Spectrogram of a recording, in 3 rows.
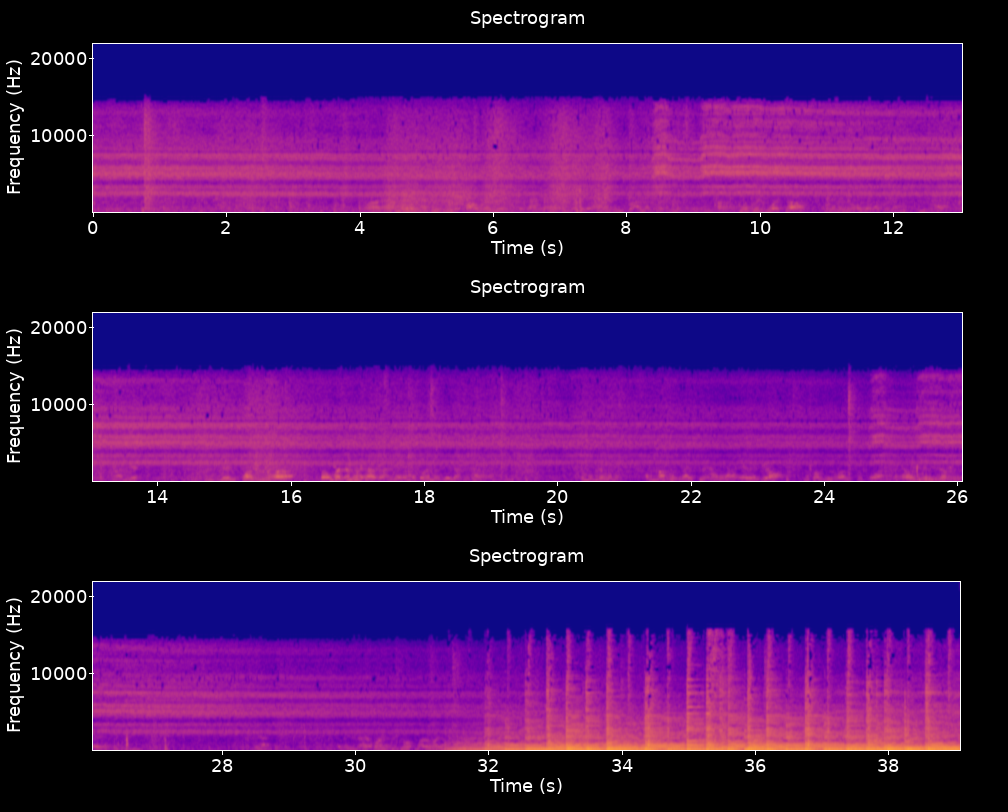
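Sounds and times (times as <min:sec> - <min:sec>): insects droning: 0:00.0 - 0:39.0.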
